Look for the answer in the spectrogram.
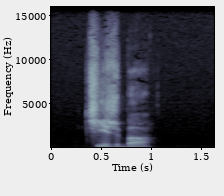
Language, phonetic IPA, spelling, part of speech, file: Polish, [ˈt͡ɕiʒba], ciżba, noun, Pl-ciżba.ogg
